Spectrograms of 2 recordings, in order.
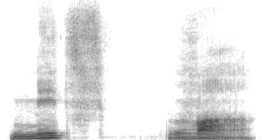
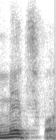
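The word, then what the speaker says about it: מצוה: hi just a regular o sound high yum mitzvah that's a mitzvah that's the hebrew word mitzvah now you know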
